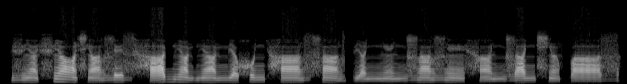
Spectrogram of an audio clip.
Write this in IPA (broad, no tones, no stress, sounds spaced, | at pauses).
vʲ ã fʲ ɑ̃ ɕ ã ɮ e z h a bʲ ɑ̃ bʲ ã mʲ a χʷ ə ɲ h ã z ɬ ã z pʲ ɑ ɲ ẽ ɲ ɮ ã ɮ ẽ h ã ɲ ɮ a ɲ ɕ ə̃ p a z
